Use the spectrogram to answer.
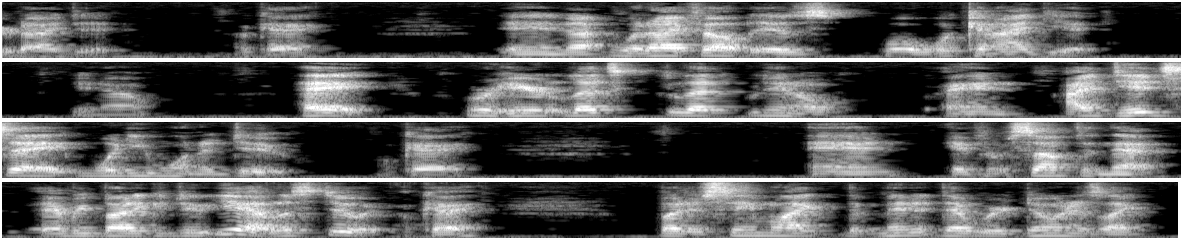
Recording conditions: poor sound quality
